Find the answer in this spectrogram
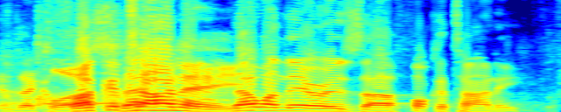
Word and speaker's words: Whakatane: Wakatane? Hey! All right, is that close? Whakatane.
